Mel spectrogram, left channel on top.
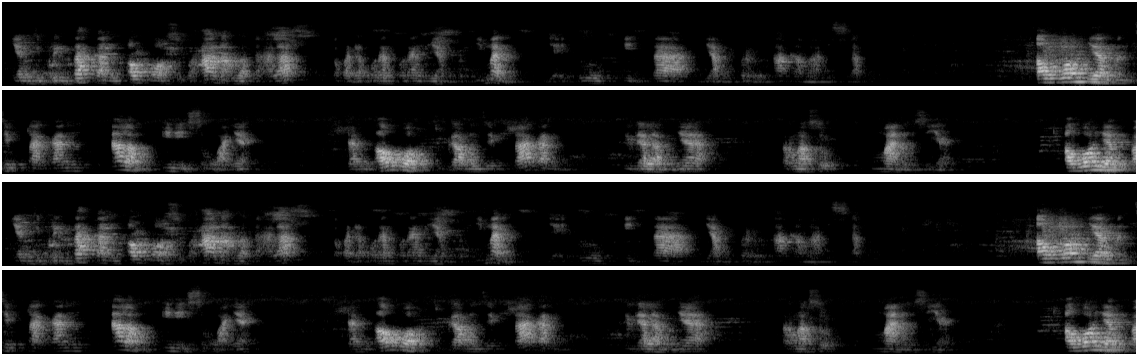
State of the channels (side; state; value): both; normal; correlation 0.71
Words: yang diperintahkan Allah Subhanahu wa taala kepada orang-orang yang beriman, yaitu kita yang beragama Islam. Allah yang menciptakan alam ini semuanya. Dan Allah juga menciptakan di dalamnya termasuk manusia. Allah yang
